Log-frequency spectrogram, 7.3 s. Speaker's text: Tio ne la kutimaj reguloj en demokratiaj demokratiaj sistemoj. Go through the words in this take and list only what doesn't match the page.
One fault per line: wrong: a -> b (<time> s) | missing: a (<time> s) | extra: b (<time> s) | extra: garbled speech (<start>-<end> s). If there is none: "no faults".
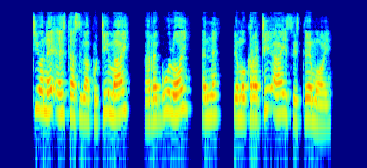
extra: estas (1.2 s)
missing: demokratiaj (5.7 s)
